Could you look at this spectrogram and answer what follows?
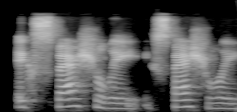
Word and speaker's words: especially: Thứ hai là cái từ này người ta đọc là especially nhá, không phải là như các em nói cái từ gì gì đấy.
